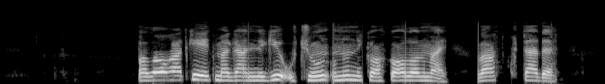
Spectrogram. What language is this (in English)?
Uzbek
